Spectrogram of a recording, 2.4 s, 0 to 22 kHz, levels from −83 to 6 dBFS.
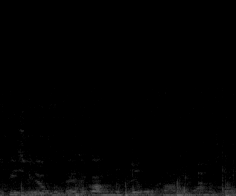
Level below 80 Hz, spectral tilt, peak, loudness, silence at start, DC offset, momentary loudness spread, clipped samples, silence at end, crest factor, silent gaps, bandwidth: -76 dBFS; -5.5 dB/octave; -42 dBFS; -57 LUFS; 0 s; under 0.1%; 3 LU; under 0.1%; 0 s; 14 dB; none; 13 kHz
